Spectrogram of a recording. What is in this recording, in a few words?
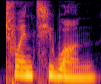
announcements, female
